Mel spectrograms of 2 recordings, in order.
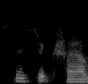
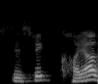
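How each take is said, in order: First: The middle cluster sounds like k plus s. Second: The middle cluster sounds like k plus kh. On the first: The speaker calls it right. "ক আর স বলতে হবে" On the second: The speaker calls it wrong. "ক আর খ এই দুটো সংযোগ হয়ে যায়"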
